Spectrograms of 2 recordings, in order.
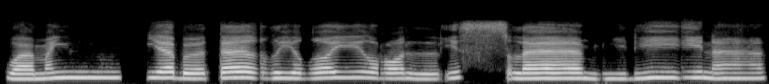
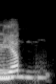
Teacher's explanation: Ada huruf ba sukunnya harus dipantulkan.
